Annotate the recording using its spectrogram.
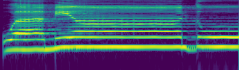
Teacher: Karena nun sukun bertemu dengan huruf dal. Cara bacanya nun disamarkan ke dal disertai dengungan. Dengungnya sedikit karena dal makhrajnya masih dekat dengan nun. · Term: ikhfa hakiki aqrab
